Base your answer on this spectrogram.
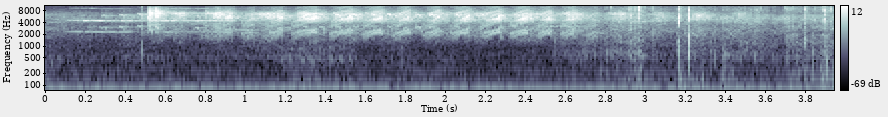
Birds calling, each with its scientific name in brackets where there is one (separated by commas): Red-billed Leiothrix (Leiothrix lutea), Iiwi (Drepanis coccinea)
